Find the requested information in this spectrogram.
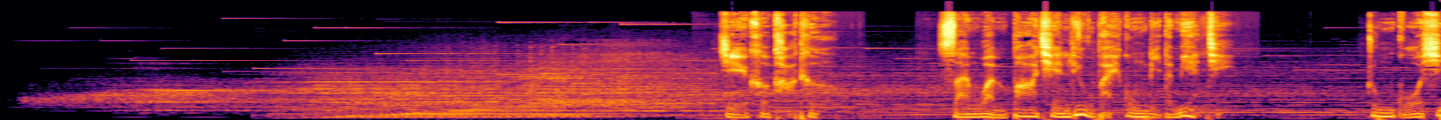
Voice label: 男 纪录片 恐怖 神秘, 国语男声配音; 纪录片

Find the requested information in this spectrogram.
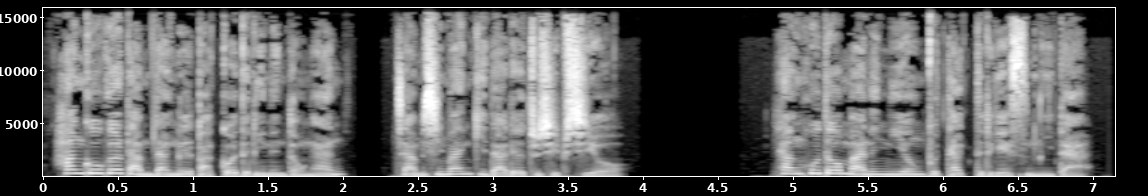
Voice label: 韩语提示音

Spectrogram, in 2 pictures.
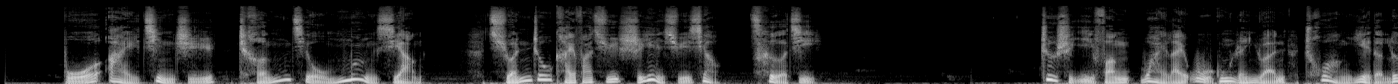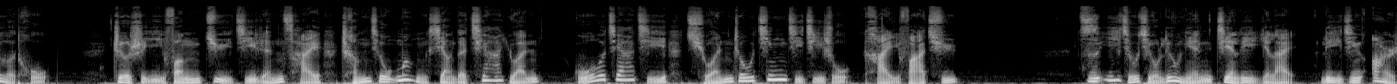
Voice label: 男 学校 实验学校侧记; 泉州开发区实验学校侧记

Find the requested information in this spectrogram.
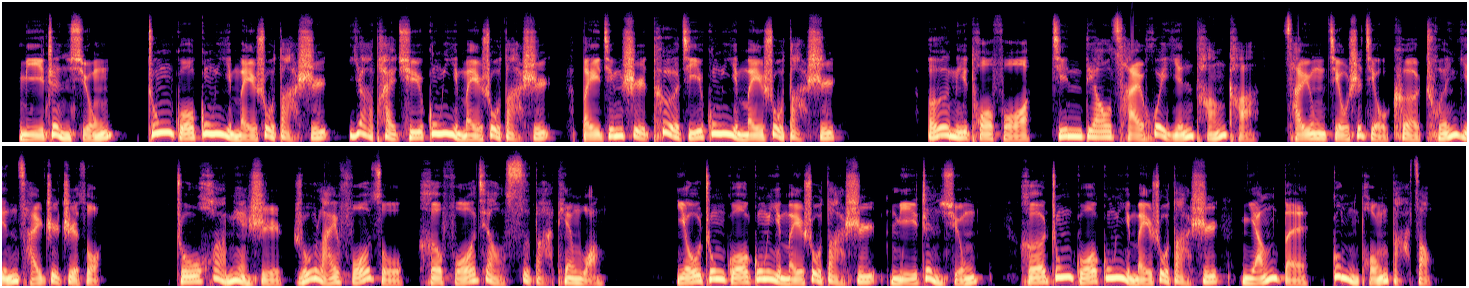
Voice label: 男 文化宣传 视频配音; 唐卡

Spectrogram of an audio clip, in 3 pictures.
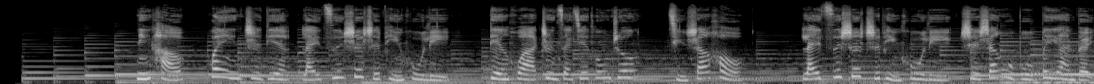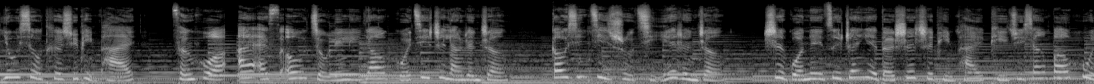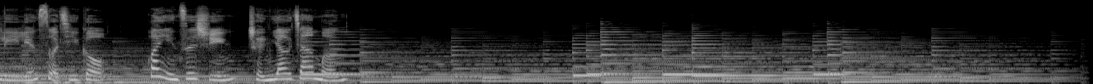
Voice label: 奢侈品高端彩铃, 国语女声配音; 来姿奢侈品高端彩铃

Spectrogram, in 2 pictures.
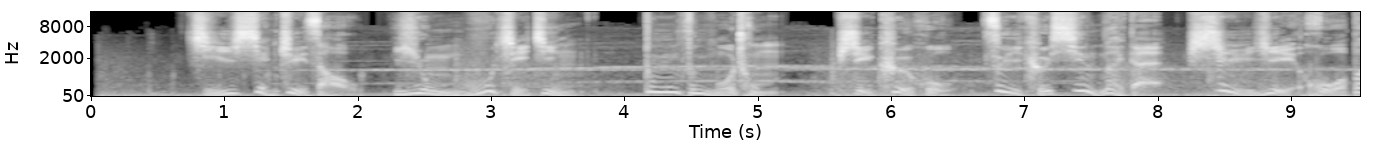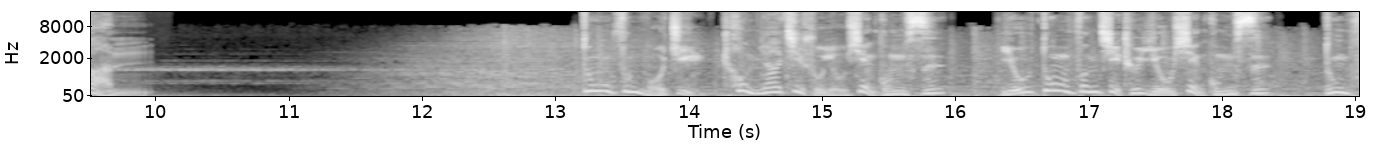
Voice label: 男 专题 磁性气势 模具, 国语男声配音 浑厚; 东风

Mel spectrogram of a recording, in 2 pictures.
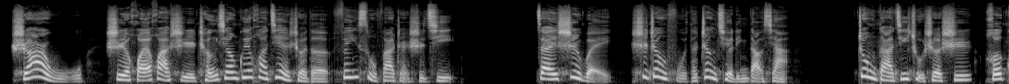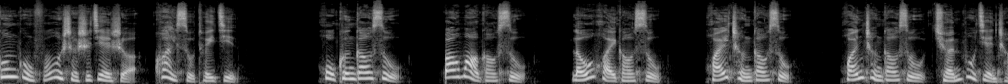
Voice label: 女 专题 政府类文稿, 国语女声配音

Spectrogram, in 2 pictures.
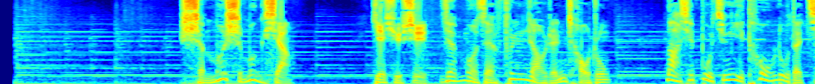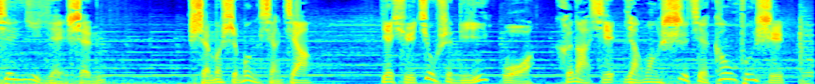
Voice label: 男 企业 招聘视频; 通源集团

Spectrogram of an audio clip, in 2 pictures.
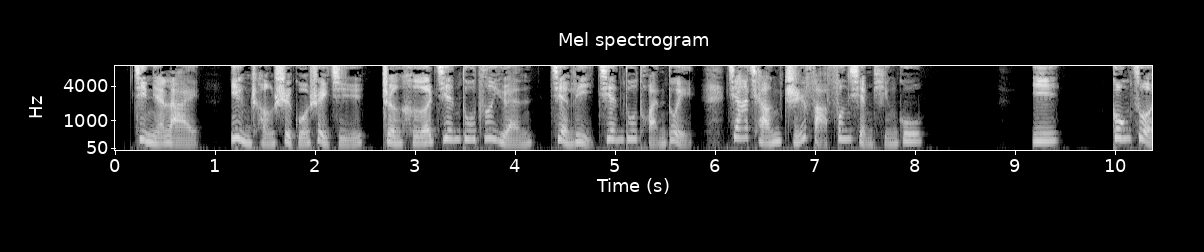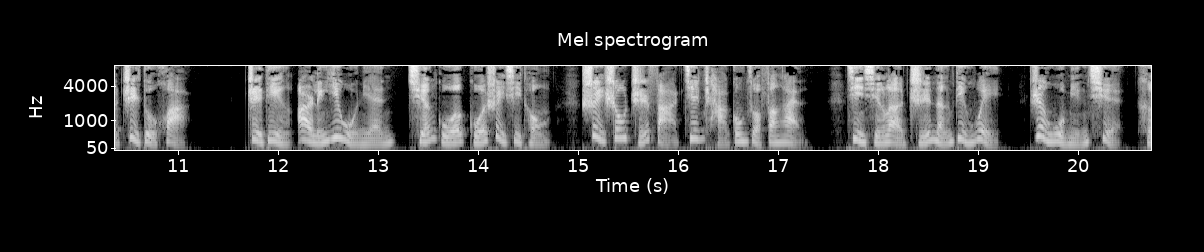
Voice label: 女 工作汇报; 某市国家税务局创新项目工作情况汇报

